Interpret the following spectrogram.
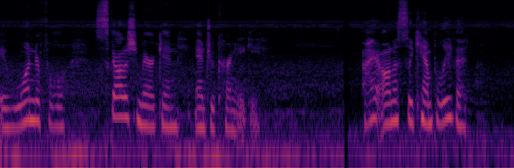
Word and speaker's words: Carnegie: Teaching, the Dunford Trust, Carnegie Melon University. I know you do. You don't say CargI Melon. It's Carnegie Melon. It's very confusing. Um, I think it's more like Carnegie has become the American pronunciation.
